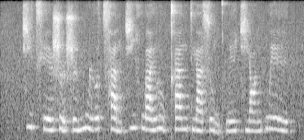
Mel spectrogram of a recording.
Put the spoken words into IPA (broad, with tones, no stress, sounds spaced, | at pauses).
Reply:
t͡ɕ i˦ t͡sʰ e˨˦ ɪ̯ ʂ ɻ̩˨˩ ʂ ɻ̩˨˦ m u˥˨ ɻ ɤ˦ t͡sʰ a̰˨˩ n t͡ɕ i˦ x w a˨˦ ɪ̯ l ṵ˨˩ kʰ a˦ n t̪ j ä˨˦ s ʊ̰˨˩ ŋ kʰ w e˦ ɪ̯ t͡ɕ j ɑ˨˦ ŋ p w e˥˨ ɪ̯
